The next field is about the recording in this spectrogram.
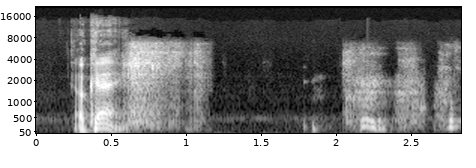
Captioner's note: laughter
